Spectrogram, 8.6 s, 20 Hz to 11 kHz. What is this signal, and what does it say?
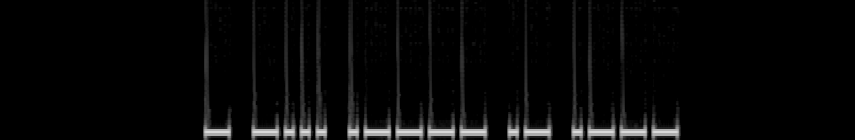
Morse code, heard as a keyed tone, about 15 wpm, 700 Hz. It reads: TB1AJ
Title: DXCC-100 Call Signs - 5 Characters - 15wpm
